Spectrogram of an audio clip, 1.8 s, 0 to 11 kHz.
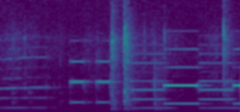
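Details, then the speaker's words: Lifepak defibrillator set to 10 joules during a synchronized cardioversion check on lead II: steady electronic tones shifting in pitch while charging via the button, then a sustained ready tone. "and now we're going to charge it up with the button on the"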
